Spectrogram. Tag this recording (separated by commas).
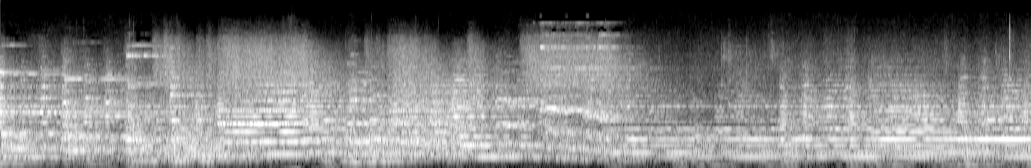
Music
